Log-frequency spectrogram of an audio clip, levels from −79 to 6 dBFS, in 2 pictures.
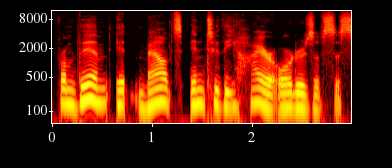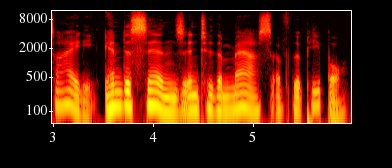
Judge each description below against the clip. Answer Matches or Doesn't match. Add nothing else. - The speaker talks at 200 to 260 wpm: Doesn't match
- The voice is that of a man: Matches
